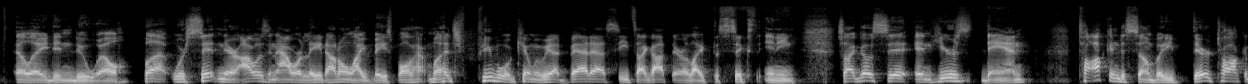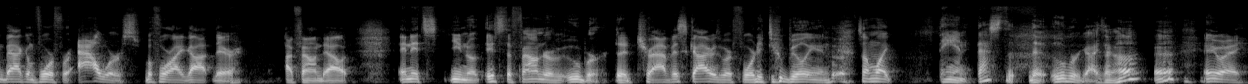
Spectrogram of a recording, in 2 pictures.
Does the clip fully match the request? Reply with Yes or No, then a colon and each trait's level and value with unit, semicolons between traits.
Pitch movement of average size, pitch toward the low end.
Yes: average, 3.7 semitones; low, 115 Hz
